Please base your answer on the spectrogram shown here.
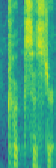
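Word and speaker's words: koeksister: pronounce that oh oh it's pronounced cook's sister oh so that's what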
